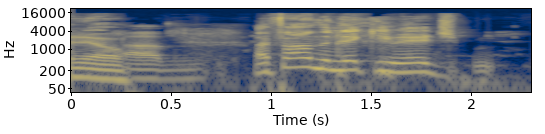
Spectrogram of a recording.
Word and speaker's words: Minaj: I found the Nicki Minaj.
